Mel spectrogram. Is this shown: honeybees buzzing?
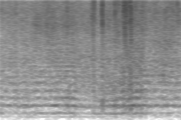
yes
